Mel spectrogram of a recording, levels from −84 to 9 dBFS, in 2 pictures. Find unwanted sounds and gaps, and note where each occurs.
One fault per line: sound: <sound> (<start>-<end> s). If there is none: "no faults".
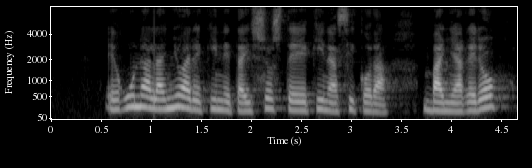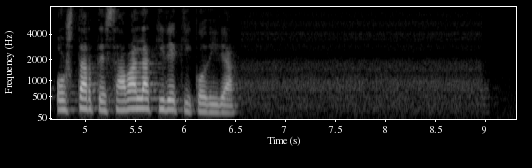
no faults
